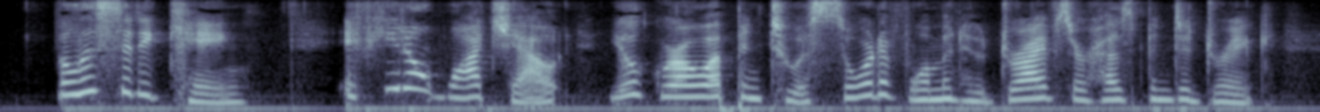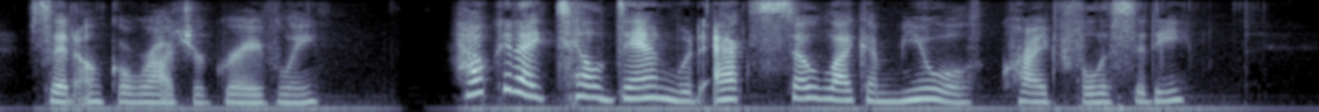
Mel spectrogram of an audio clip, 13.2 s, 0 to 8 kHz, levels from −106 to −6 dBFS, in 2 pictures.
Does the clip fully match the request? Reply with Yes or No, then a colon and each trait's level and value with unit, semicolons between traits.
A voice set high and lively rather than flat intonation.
Yes: high, 230 Hz; wide, 7.1 semitones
